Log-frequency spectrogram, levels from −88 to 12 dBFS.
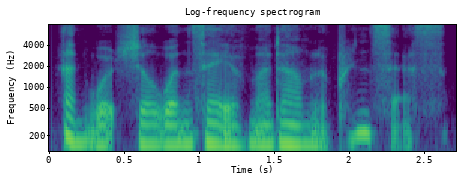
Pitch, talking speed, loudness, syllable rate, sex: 155 Hz, 200 wpm, -19 LUFS, 5.8 syllables/s, female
